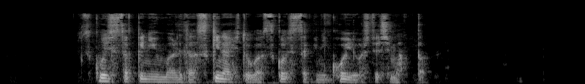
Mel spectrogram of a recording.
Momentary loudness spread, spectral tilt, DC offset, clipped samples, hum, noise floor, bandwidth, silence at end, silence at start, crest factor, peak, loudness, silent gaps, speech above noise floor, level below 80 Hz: 12 LU; -2.5 dB/octave; under 0.1%; under 0.1%; none; -76 dBFS; 12 kHz; 1.6 s; 0.8 s; 26 dB; -4 dBFS; -25 LUFS; none; 50 dB; -62 dBFS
